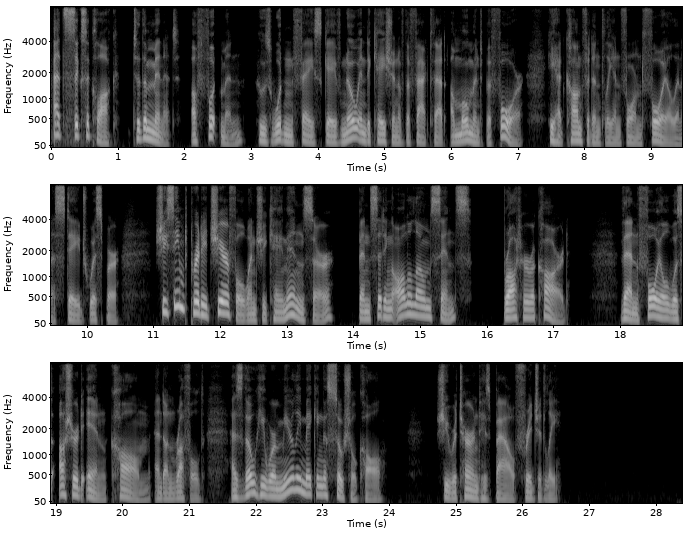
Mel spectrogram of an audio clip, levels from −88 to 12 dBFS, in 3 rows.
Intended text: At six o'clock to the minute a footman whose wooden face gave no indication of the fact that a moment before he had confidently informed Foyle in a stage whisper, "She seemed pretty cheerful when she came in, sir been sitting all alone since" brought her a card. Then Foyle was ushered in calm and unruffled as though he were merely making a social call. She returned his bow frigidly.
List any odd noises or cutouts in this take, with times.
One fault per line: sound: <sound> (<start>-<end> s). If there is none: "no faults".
no faults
